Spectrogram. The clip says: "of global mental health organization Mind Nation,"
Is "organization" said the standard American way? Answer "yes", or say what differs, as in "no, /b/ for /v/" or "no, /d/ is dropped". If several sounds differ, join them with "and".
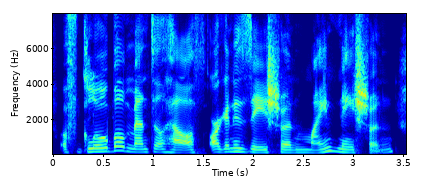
yes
